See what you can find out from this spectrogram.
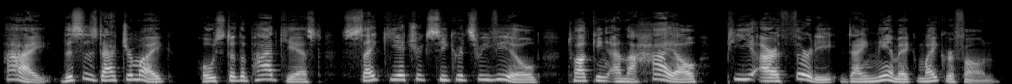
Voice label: Heil PR30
